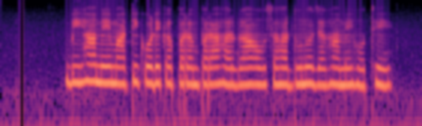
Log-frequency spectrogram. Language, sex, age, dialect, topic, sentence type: Chhattisgarhi, female, 18-24, Northern/Bhandar, agriculture, statement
